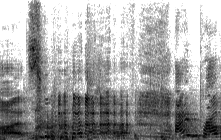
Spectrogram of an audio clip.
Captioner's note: laughter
